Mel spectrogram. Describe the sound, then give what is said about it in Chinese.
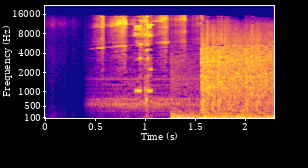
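Artillery fire from massed Soviet cannons and rocket launchers opening a wartime barrage: scattered crackling bursts build into a heavy boom, followed by a loud, continuous roaring rumble. “凌晨五点，苏军3000门加农炮和火箭炮同时对德开火。”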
